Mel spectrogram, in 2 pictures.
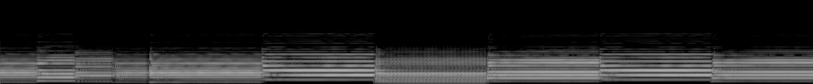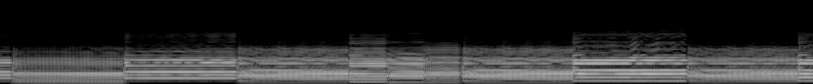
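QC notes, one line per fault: No faults found; nothing to log for this clip.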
